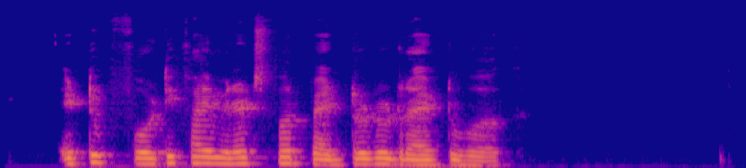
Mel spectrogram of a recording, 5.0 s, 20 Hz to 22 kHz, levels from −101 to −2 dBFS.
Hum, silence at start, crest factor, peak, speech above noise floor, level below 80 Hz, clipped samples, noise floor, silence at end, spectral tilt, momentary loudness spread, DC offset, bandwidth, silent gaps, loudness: none; 0.4 s; 16 dB; -22 dBFS; 52 dB; -68 dBFS; under 0.1%; -90 dBFS; 1.65 s; -7.5 dB/octave; 7 LU; under 0.1%; 14 kHz; none; -38 LUFS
